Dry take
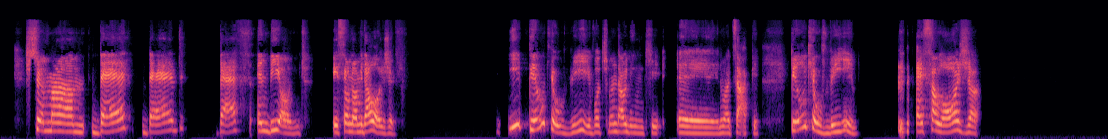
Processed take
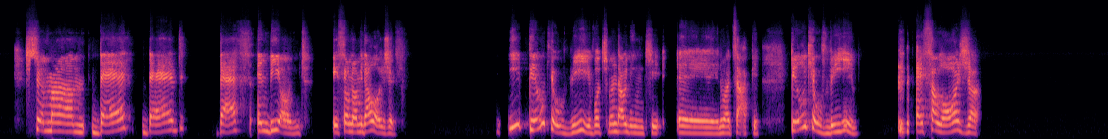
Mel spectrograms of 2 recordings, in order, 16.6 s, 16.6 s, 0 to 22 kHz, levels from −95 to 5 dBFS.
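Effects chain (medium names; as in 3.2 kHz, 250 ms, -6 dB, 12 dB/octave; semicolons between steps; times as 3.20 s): median filter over 3 samples; high-pass 190 Hz 12 dB/octave; high-order bell 5.2 kHz +12 dB 1 oct; compression, threshold -20 dBFS, peak gain reduction 10 dB; distance through air 53 m; tape noise reduction on one side only decoder only; trim +5 dB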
